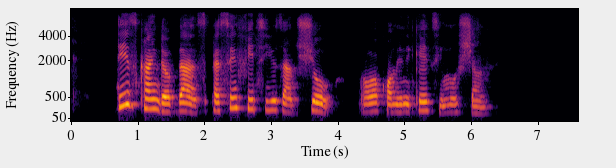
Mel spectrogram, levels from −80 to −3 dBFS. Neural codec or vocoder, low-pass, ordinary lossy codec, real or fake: codec, 16 kHz, 2 kbps, FunCodec, trained on Chinese and English, 25 frames a second; 7.2 kHz; none; fake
